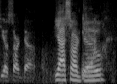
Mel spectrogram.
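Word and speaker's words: Yaşar Doğu: It's supposed to be pronounced Yosar Do.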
